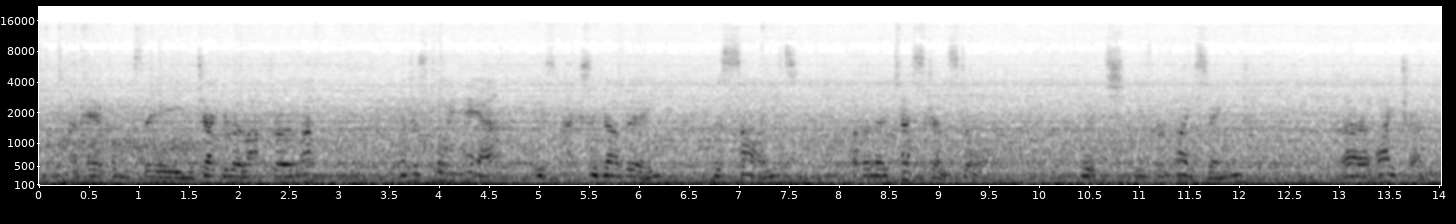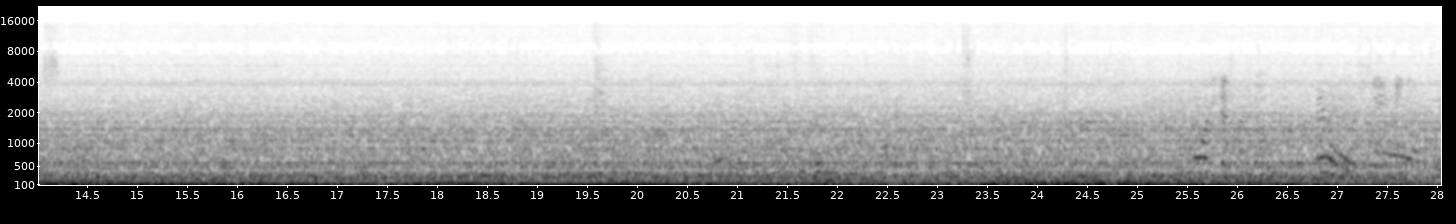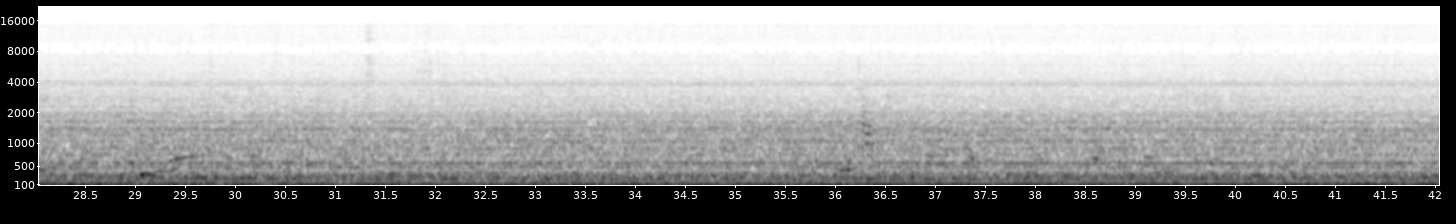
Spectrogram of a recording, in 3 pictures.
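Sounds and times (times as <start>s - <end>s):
bus engine and road rumble: 0.0s - 42.0s
deep low rumble: 0.0s - 42.0s.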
